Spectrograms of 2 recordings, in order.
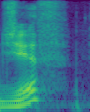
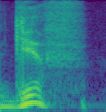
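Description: First: It begins with a soft g sound. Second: It begins with a hard g sound. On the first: The speaker calls it wrong. "the inventor of a GIF calls it a GIF, but he's wrong" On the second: The speaker calls it right. "It's a GIF, graphics interchange format"

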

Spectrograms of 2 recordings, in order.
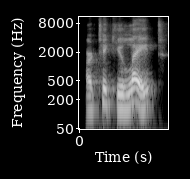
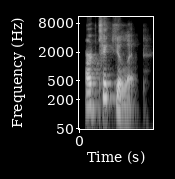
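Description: First: It is pronounced with the verb's ending. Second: It is pronounced with the adjective's ending. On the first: It means to express an idea clearly. "The verb is articulate" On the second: It describes someone who speaks clearly. "The adjective is articulate"

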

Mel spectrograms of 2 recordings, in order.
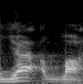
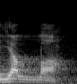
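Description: First: A glottal catch separates Ya from Allah. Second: Ya runs straight into Allah without a catch. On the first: It is a proper call to God. The speaker calls it right. "you have to say Ya Allah" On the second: It is a casual colloquial phrase. The speaker calls it wrong. "they miss out the A in that"

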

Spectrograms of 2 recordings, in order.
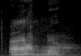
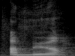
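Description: First: It is pronounced like the English word armor. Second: It is pronounced like the French word amour. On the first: The speaker calls it wrong. "not armor" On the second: The speaker calls it right. "Amour, Linda, get it right"

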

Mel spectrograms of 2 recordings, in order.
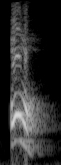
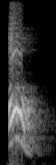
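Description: The two takes are said the same way.

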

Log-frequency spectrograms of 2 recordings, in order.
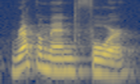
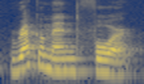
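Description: The two takes are said the same way.

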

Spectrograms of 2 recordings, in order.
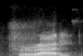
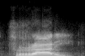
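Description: The two takes are said the same way.

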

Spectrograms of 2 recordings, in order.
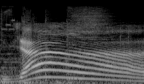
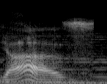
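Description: First: It is said loudly with power. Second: It is said weakly and hesitantly.

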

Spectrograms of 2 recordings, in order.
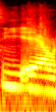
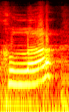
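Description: First: The letters are said by their names. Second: The letters are blended into one sound. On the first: The speaker calls it wrong. "เขาจะไม่ให้ออกเสียงว่า" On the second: The speaker calls it right. "อ่านว่า"

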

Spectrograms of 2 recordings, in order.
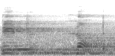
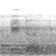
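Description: First: It is said as two separate full words. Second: It is said as one contracted word. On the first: "full form में क्या पढ़ेंगे" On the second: "हम उसको पढ़ते हैं डिडंट"

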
